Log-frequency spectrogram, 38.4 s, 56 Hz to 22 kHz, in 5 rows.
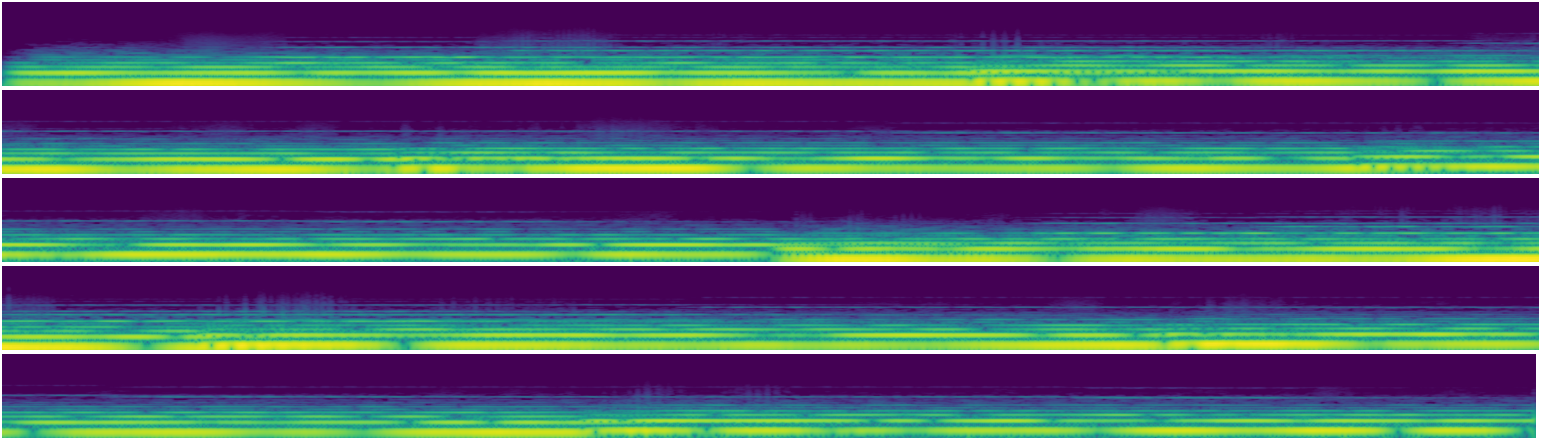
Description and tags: pad loop 0061 100bpm
pad soundscape loop 100bpm
100bpm, loop, pad, soundscape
